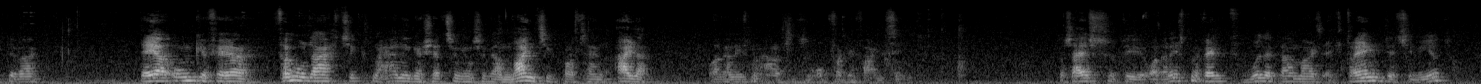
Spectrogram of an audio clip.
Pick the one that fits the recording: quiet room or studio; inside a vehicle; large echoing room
large echoing room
